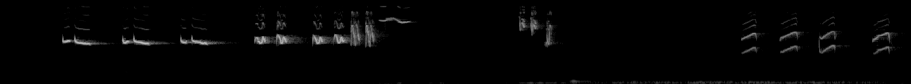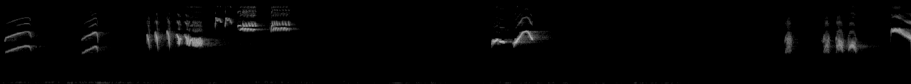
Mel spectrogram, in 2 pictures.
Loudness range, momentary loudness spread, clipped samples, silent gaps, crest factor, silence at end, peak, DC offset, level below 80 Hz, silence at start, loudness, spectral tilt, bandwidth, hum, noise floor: 17 LU; 20 LU; under 0.1%; none; 20 dB; 0 s; -10 dBFS; under 0.1%; -74 dBFS; 0.6 s; -23 LUFS; 6.5 dB/octave; 16.5 kHz; none; -86 dBFS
